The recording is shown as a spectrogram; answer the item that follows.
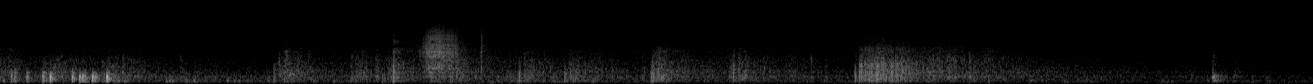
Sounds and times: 0.0s close fireworks going off 10.4s
0.0s distant fireworks 12.6s

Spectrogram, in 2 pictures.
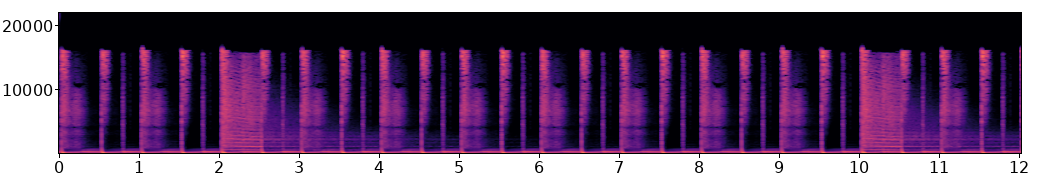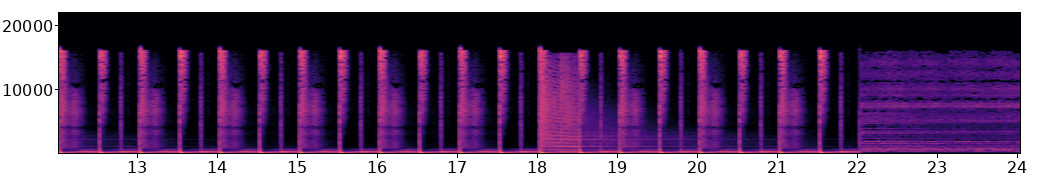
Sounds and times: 0.0s Kick 21.8s

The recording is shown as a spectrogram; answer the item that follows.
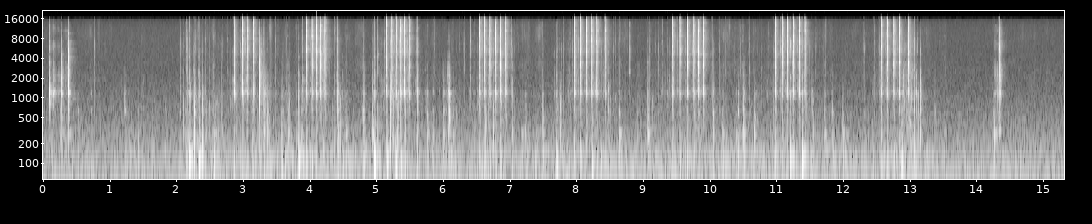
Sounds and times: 2.8s winding up a wind-up clock 3.3s
3.9s winding up a wind-up clock 4.4s
5.0s winding up a wind-up clock 5.6s
6.4s winding up a wind-up clock 7.1s
7.8s winding up a wind-up clock 8.6s
9.2s winding up a wind-up clock 10.1s
10.9s winding up a wind-up clock 11.6s
12.4s winding up a wind-up clock 13.2s

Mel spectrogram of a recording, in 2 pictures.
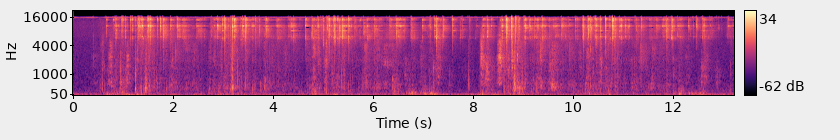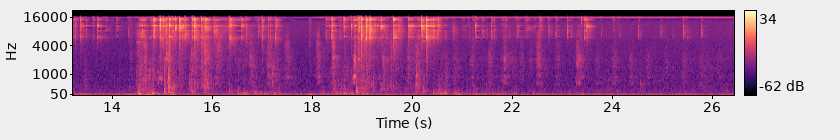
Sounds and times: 0.4s dog running laps around a piece of furniture 26.4s
0.6s jingling 17.4s
14.5s panting 26.4s
18.1s jingling 25.9s

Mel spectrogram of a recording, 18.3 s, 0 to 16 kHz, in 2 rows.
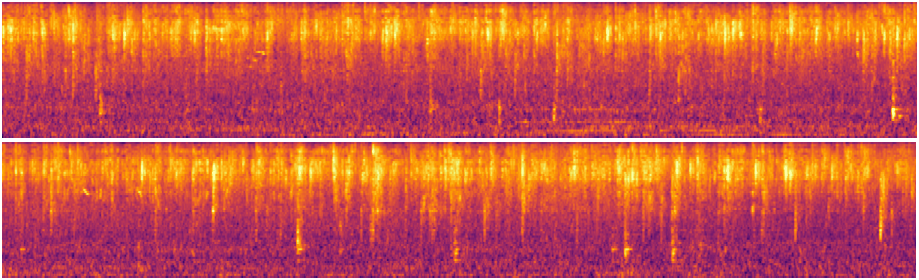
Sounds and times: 0.0s Rain 18.2s

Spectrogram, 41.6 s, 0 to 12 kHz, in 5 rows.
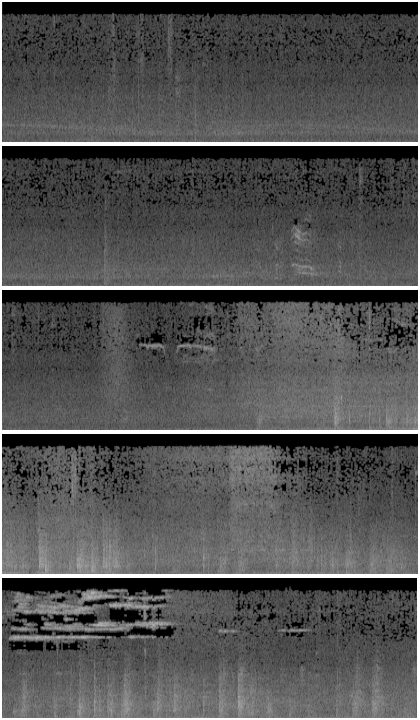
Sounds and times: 0.0s Distant siren 2.5s
0.0s Buses 41.5s
0.0s Light traffic 41.5s

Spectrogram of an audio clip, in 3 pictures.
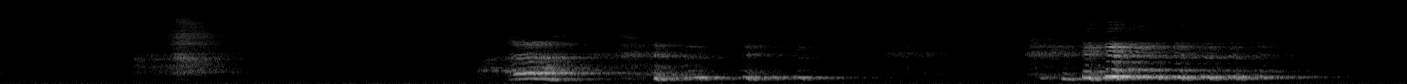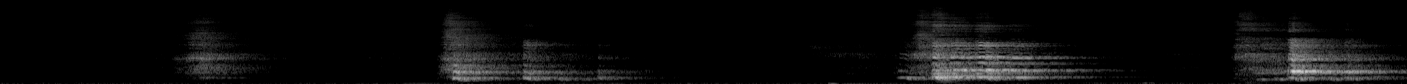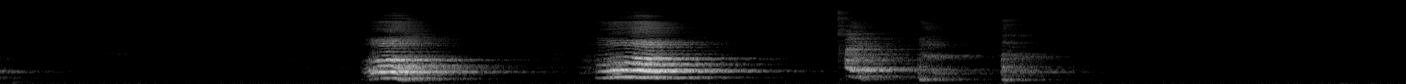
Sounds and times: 5.0s men crying in pain 8.2s
10.4s men crying in pain 12.8s
23.1s men crying in pain 24.7s
26.4s men crying in pain 28.1s
31.8s men crying in pain 32.8s
34.1s men crying in pain 35.4s

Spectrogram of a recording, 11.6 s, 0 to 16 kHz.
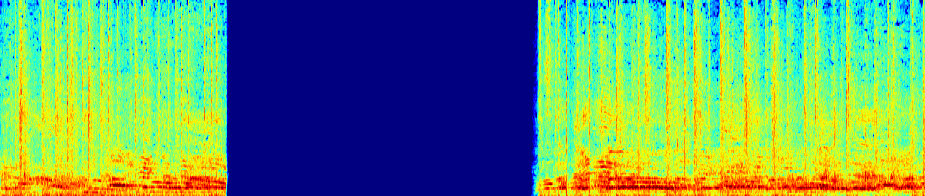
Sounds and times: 6.7s guys wrestling 11.5s
6.8s applause cheer 11.5s

